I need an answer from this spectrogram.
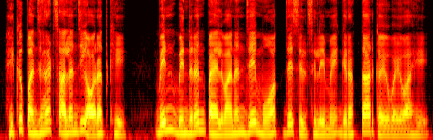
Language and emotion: Sindhi, neutral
